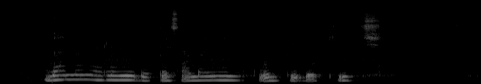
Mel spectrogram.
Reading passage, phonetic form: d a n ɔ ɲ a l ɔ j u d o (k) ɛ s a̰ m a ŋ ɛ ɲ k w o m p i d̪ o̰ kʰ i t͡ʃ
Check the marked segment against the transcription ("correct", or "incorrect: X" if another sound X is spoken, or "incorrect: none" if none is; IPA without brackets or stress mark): incorrect: p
